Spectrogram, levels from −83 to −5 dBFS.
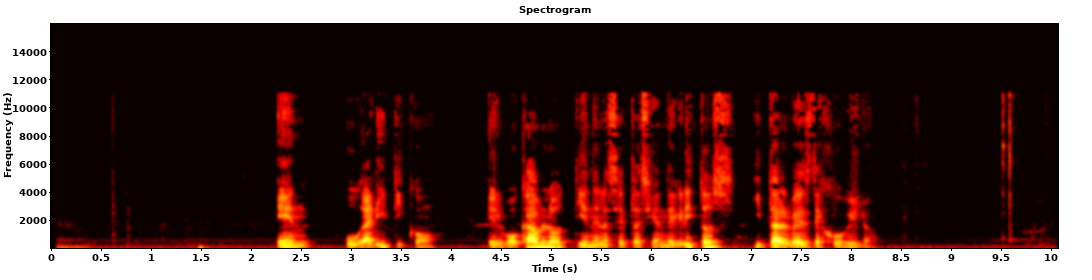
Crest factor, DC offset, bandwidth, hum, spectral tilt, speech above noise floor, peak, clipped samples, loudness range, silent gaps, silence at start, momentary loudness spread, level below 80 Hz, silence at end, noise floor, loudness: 24 dB; under 0.1%; 11.5 kHz; none; -6 dB/octave; 38 dB; -4 dBFS; under 0.1%; 6 LU; none; 0.1 s; 22 LU; -56 dBFS; 1.9 s; -61 dBFS; -24 LUFS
